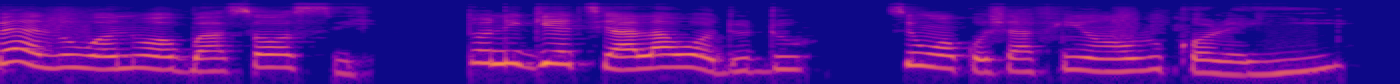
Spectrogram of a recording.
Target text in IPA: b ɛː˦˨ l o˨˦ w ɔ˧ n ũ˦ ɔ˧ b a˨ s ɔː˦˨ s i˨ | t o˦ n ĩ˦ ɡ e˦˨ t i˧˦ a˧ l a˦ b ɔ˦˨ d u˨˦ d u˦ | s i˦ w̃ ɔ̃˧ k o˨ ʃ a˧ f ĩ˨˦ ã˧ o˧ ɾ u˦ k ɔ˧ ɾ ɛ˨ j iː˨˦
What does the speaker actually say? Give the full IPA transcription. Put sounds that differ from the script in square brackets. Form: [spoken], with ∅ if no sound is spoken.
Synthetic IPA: b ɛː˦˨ l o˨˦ w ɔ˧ n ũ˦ ɔ˧ [ɡ͡b] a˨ s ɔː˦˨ s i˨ | t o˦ n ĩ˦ ɡ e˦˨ t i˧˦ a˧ l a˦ [w] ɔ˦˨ d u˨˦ d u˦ | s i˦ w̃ ɔ̃˧ k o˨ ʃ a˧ f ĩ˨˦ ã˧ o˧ ɾ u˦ k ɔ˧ ɾ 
